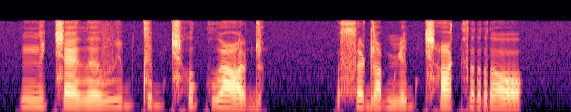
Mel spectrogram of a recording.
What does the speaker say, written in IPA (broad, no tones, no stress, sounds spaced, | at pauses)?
ŋ ə c æ ð ə v i b t ɪ b cʰ ɔ kʷ ɑ ɖ | s ɒ ɖ ɑ b ɳ i b cʰ ɑ k r ɔ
